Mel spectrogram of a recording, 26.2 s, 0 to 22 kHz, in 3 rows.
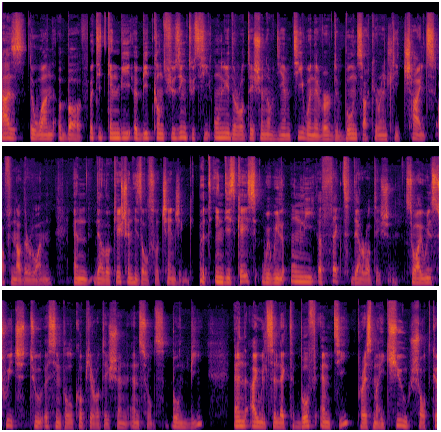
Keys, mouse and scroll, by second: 0.5 click, 1.6 space, 6.1 space, 7.0 click, 8.1 click, 11.3 click, 12.9 click, 14.1 click, 16.4 click, 19.1 click, 20.7 space, 24.0 space, 25.5 shift+click.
